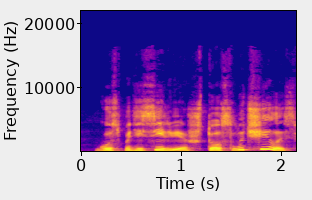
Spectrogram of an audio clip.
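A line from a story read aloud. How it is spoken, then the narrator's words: Exclamation. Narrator (Russian): воскликнул он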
